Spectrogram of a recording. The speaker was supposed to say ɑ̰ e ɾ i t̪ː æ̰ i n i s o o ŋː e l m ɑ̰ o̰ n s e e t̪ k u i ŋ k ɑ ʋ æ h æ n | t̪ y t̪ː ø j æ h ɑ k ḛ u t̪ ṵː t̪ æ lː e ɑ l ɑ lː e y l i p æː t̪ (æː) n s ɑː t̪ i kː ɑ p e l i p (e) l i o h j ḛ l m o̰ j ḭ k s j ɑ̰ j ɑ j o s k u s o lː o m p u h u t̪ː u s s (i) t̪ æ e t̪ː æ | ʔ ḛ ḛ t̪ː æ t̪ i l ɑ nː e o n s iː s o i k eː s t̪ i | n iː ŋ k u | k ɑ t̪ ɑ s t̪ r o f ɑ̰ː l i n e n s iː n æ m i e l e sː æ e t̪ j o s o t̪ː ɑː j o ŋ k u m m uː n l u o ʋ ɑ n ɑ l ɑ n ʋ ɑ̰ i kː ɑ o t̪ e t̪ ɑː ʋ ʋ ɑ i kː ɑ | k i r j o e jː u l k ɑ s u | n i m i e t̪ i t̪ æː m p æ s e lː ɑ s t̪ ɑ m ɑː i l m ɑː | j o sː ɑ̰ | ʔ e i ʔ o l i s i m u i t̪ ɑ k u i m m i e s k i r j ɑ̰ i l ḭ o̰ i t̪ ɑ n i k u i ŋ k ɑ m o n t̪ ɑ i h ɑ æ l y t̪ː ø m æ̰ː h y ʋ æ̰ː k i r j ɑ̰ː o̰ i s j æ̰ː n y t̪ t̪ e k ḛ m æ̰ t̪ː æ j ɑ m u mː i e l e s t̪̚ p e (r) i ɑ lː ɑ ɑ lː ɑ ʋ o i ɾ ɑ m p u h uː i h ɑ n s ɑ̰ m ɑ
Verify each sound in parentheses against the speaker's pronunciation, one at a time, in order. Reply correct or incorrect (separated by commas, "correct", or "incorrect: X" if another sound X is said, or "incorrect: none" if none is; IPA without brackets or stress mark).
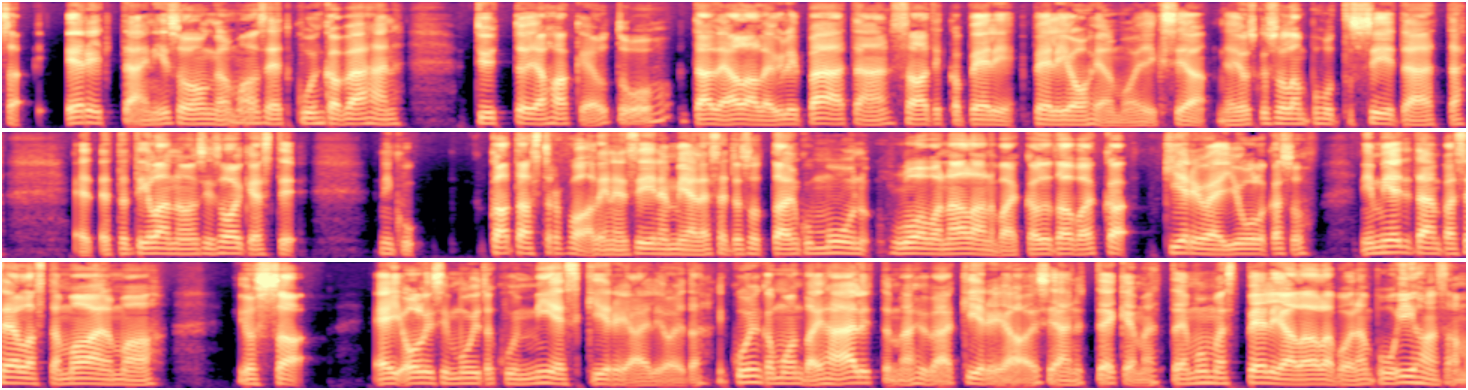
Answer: correct, correct, incorrect: iː, incorrect: l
